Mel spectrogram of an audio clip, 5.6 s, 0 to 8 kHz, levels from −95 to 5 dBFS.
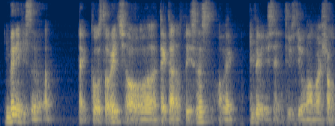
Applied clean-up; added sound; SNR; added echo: neural mask model DeepFilterNet 3.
